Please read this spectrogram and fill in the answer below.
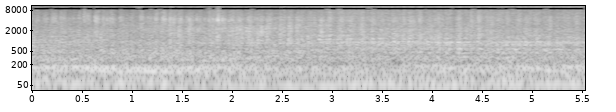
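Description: Automatic car wash heard from inside the car: water and soap spraying onto the windshield over the wash machinery running, a loud, steady rush with a heavy low rumble.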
